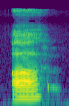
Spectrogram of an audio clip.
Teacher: the vowel uh would be classified as a mid back unrounded LAX vowel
